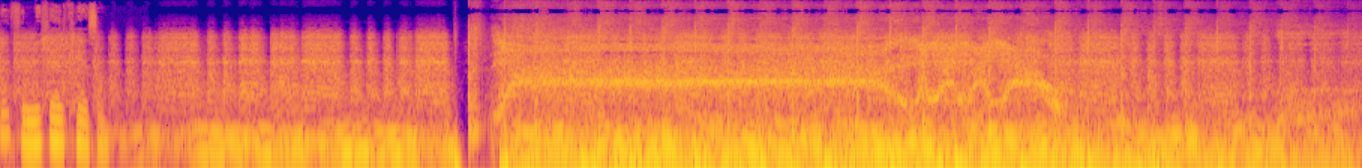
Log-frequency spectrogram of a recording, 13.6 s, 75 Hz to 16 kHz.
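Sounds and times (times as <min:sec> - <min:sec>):
speech: 0:00.0 - 0:02.4
heavy metal music with distorted guitars and pounding drums: 0:00.0 - 0:13.6
harsh sustained screamed vocal: 0:04.9 - 0:11.2, 0:12.6 - 0:13.6.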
